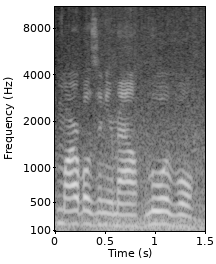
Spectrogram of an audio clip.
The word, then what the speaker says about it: Louisville: I still struggle because Colorado is Louisville. – Yeah. – And then here it's Louisville. I'm like, okay, gotta differentiate the two.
